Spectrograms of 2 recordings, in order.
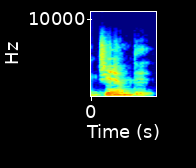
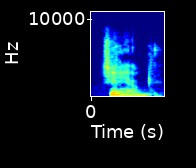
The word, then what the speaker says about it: jammed: Because you don't need to put emphasis on that ed at the end. You don't say jammed it. It's just jammed.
